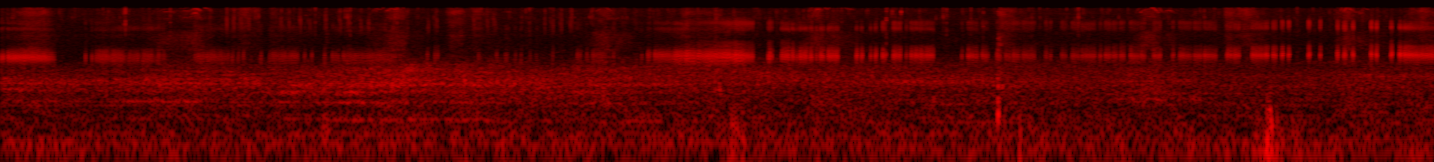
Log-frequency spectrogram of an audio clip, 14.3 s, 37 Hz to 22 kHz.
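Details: Sidewalk cicadas filmed in 2020 give a pulsing, broken buzz that cuts in and out throughout, with a faint hissing layer above it, set against steady low-pitched background rumble and a couple of sharp clicks.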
